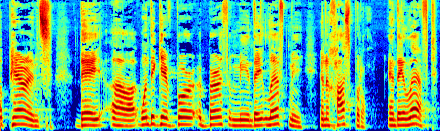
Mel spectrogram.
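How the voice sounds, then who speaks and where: A young man gives his church testimony, his voice a touch higher than most men's. He talks earnestly and haltingly, with many fillers and restarts as he searches for words. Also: fairly bright tone. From Kazakhstan. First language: Kazakh. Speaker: guest speaker giving testimony.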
